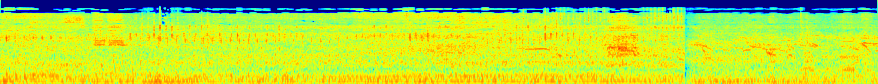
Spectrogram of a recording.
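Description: Road traffic passing close, with the steady drone of a motorcycle engine.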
